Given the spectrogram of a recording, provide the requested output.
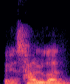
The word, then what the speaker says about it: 사흘: 땅속이고 무덤 속에 사흘간 있었습니다. 사흘은 뭡니까? 4일이 아닙니다. 3일입니다. 4일은 나흘이라고 그럽니다. 사흘 그러니까 이 사자가 있으니까 사라고 넉사자라고 읽으면 곤란합니다. 사흘은 3일입니다.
